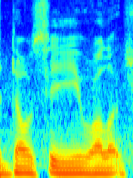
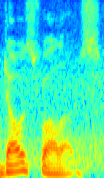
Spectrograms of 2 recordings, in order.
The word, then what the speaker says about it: Dosewallips: I always pronounce it Dosewallips, but you can pronounce it both ways, I guess. But I guess the more correct way is Dosewallips.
